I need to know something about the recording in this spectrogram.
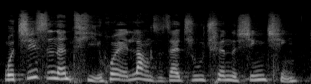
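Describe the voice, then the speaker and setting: A woman's voice: medium pitch, animated, moderate pace, darkish tone. A woman preacher from Taiwan, giving an earnest, emphatic sermon with a personal testimony and rhetorical questions.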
